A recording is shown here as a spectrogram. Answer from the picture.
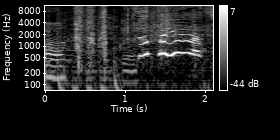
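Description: Wordless voices: a held low vocal tone that ends just after the start, then a high, wavering voice in the second half. A few faint clicks of cardboard packaging being handled come between them.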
